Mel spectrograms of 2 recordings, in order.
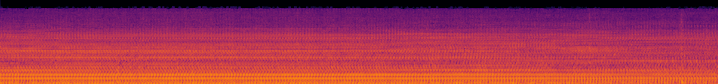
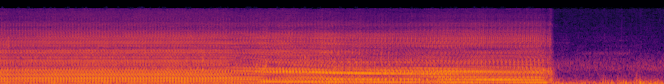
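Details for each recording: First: Northern Tool water pump on a homemade Harbor Freight trailer watering cart with Tractor Supply tanks, hose open: constant motor drone with a steady hum over a low rumble, no knocking or surging; pump running normally. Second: Northern Tool water pump on a homemade watering cart with the hose valve shut: steady whir whose pitch sags as pressure builds, then cuts out abruptly; it cycles on and off because the hose valve was not fully shut, leaking pressure.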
